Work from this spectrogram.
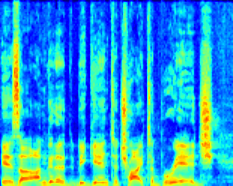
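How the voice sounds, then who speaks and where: A man talking at a fairly slow pace. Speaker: pastor. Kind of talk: sermon. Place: church. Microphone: lapel.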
